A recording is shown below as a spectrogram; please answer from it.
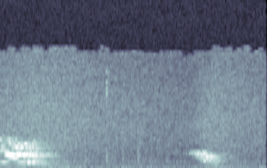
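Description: A short, faint animal call: a high cry that falls at its end, followed about a second and a half later by a much fainter second sound.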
